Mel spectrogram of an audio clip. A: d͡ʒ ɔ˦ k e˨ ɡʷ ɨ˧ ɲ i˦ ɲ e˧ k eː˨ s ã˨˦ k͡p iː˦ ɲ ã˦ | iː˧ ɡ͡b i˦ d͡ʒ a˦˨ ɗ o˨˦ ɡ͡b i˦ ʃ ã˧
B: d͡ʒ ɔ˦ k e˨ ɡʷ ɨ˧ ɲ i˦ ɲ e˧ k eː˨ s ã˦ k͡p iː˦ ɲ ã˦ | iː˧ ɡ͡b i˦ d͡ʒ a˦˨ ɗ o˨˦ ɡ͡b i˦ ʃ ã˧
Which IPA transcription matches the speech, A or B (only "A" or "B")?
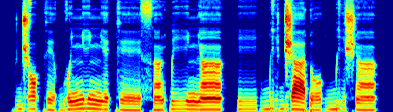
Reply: A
